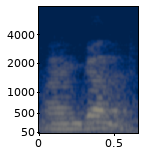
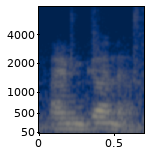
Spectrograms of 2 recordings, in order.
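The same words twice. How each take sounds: Both takes have the same delivery.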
